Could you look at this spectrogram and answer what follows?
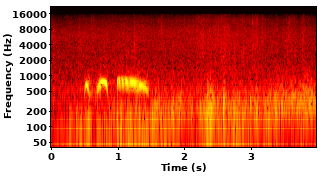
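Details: Captive spotted dove decoy of 'đồng' voice calling to lure wild doves. A single phrase of two short notes and a long coo is followed by low rustling noise.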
